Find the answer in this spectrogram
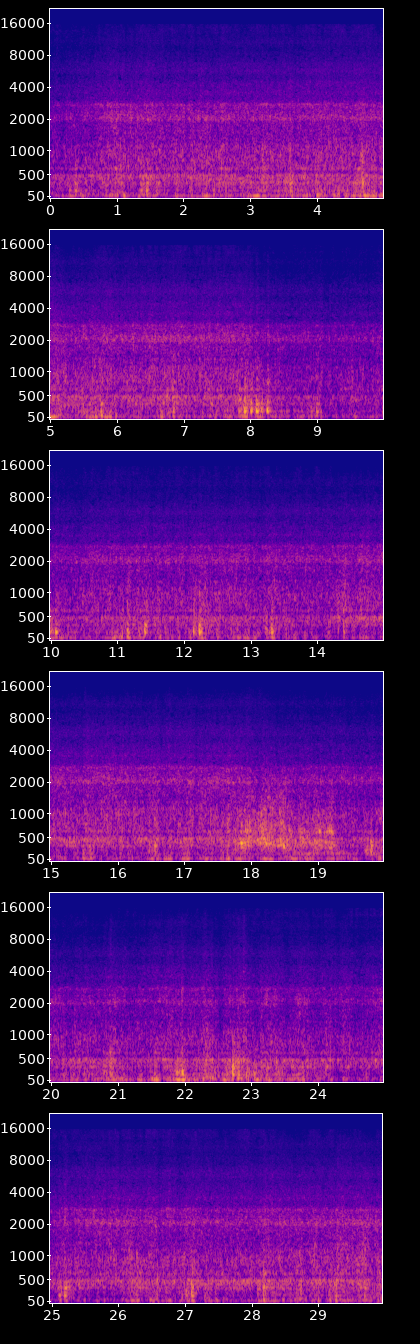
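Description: A passenger train running along the track, heard from inside its rear carriage: a steady rumble of wheels on rails with irregular knocks and clatter.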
